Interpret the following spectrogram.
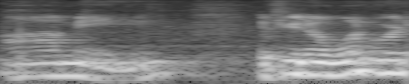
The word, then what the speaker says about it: AMIS: You may have already noticed we pronounce our AMIS acronym the French way. We call our association AMIS.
